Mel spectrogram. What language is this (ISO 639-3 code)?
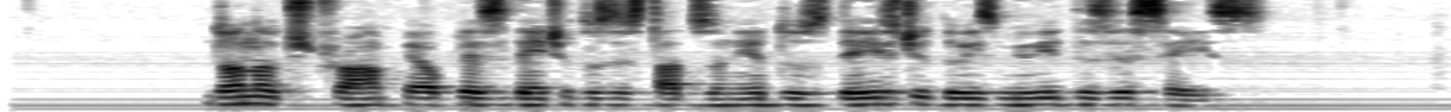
por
